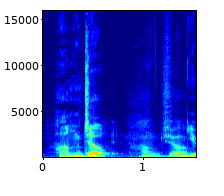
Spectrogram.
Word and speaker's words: Hangzhou: And Hangzhou. – Hangzhou.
